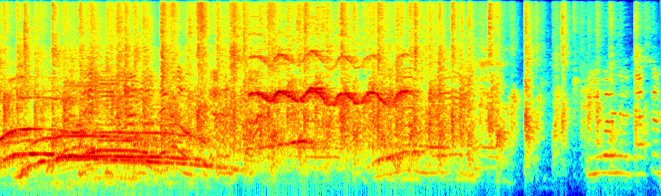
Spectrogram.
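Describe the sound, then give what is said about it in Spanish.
A live audience cheers, whoops and claps at a comedy show held in Ciudad Mezcal restaurant. The loud, sustained crowd noise thins out toward the end into scattered voices and claps. “no estoy sola, tengo un publicazo, mi público virgen, los primeros en venir a la primera edición con público de Enseñando los Dientes”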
